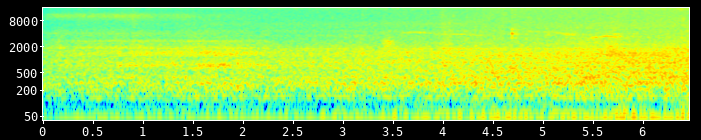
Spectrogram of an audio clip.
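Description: Steady rushing background noise that slowly grows louder, with a few faint ticks.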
